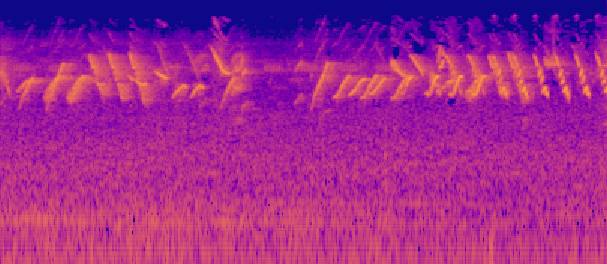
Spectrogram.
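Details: Captive-training 'baderna' of Double-collared seedeaters mixing tui tui, grego, viviti and flauteado styles: fast high twittering phrases, a short lull near two seconds, then a dense run of sharp repeated notes about two per second or faster.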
